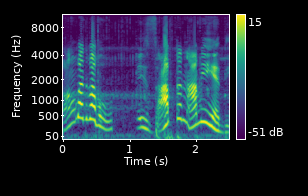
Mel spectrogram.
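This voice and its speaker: A man's put-on character voice, raised and projected, at an extremely high pitch with very wide pitch swings. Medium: read story. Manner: blunt, coarse.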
